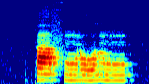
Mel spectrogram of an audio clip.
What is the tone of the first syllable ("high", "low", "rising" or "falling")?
high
